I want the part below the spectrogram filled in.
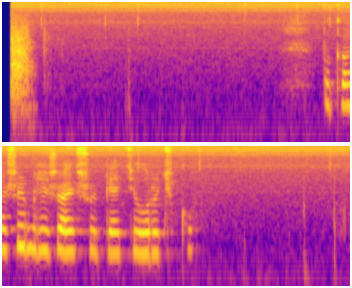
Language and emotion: Russian, sad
